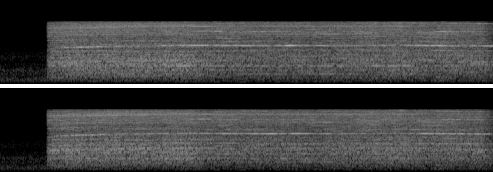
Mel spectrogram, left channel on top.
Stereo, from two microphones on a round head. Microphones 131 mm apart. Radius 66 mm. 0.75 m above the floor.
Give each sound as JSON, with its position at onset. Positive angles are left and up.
{"t": 0.5, "sound": "sawing", "side_deg": -15, "distance_m": 1.0}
